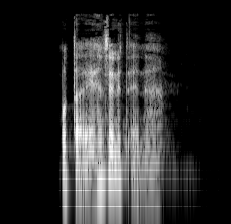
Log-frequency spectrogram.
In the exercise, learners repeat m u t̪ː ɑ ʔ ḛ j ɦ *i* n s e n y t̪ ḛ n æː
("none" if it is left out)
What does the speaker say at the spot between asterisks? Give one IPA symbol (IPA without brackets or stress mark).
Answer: æ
